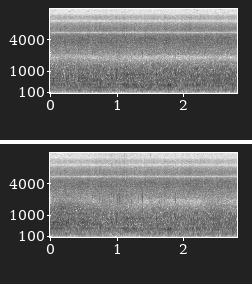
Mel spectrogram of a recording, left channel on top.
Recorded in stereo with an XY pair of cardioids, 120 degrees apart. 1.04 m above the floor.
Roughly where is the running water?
Ahead.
